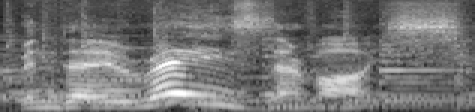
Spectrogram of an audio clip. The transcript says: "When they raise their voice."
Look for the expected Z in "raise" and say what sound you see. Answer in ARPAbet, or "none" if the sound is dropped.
Z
